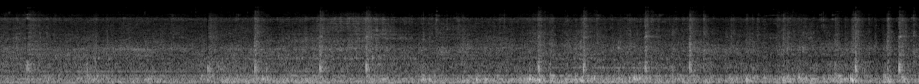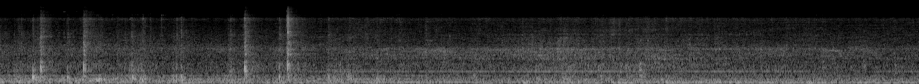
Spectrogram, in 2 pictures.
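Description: Passenger coaches of an express train rolling past on the rails, a steady rumble with many sharp irregular clicks from the wheels on the track. The clicking stops about twelve seconds in and the rumble fades as the last coaches pull away.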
